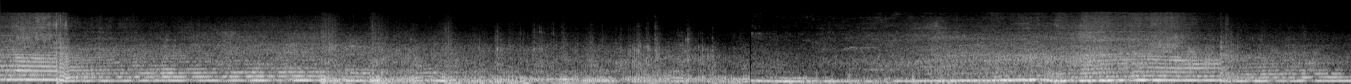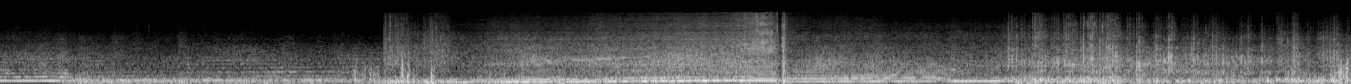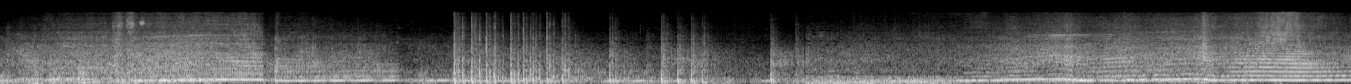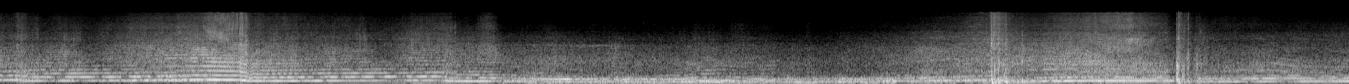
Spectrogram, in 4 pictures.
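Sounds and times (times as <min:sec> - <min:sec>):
rally car engines revving: 0:00.0 - 0:54.0
exhaust crackles and pops: 0:23.5 - 0:27.3, 0:31.5 - 0:35.6.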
